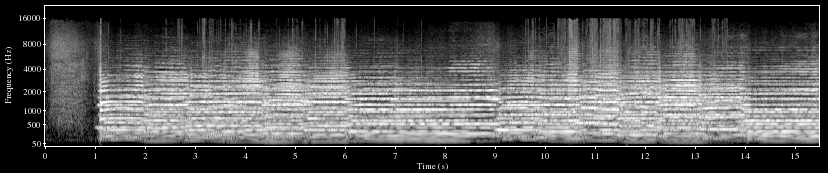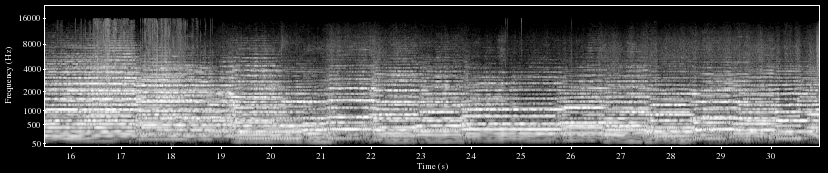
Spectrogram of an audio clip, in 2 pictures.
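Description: Wind band, brass and flutes together, playing sustained chords in rehearsal, coming in together on the conductor's downbeat about a second in and holding at a steady full level.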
